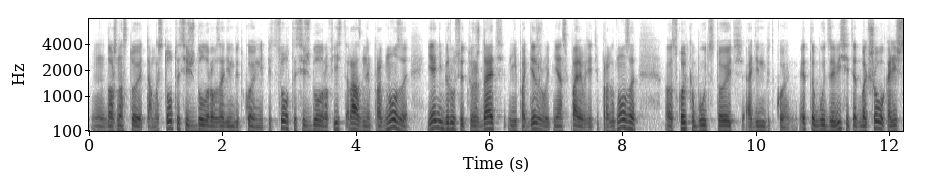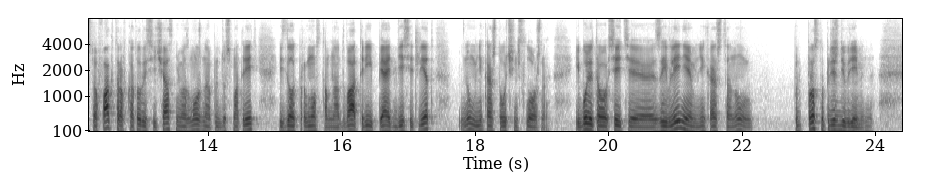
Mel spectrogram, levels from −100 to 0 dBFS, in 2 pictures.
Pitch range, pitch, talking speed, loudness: 110-135 Hz, 120 Hz, 170 wpm, -29 LUFS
